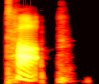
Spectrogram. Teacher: We need to link the stop sound with the vowel in order for it to work and not sound so choppy, instead of just the segmented t, ah, p.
